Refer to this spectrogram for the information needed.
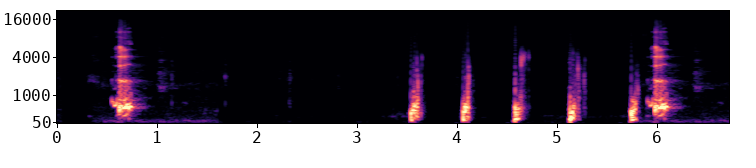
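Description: A run of short, sharp, evenly spaced gulping bursts about half a second apart, with a louder burst before and after: hiccups.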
